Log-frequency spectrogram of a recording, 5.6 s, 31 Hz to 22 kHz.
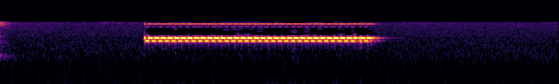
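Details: AT&T 210 Mickey Mouse telephone during initial checkout on a ring test: a ring burst of a bit over two seconds, a bright warbling bell tone with quiet gaps either side; the ringer works properly.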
